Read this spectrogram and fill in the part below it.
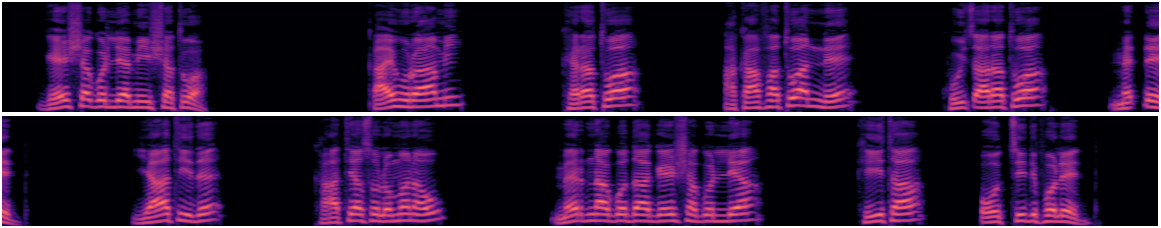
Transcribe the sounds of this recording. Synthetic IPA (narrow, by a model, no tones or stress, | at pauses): ɡe̞ːʃːɐɡɔlːɪjaːmiːʃːɐt̪ʊwa̰ː | kʼɐjhʊɾaːmɪ | kɛɾɐt̪ʊwaː | ɐkaːfɐt̪ʊwaːnːɛ | kʊjt͡sʼaːɾɐt̪ʊwaː | mɛɗːe̞ːd̪ːɐ | jaːt̪iːd̪ɛ | kaːt̪ɪjaːs̬ɔlɔmɐnɐw | mɛɾnaːɡɔd̪aːɡe̞ːʃːɐɡɔlːɪjaː | kiːt̪aː | o̞ːt͡sːiːd̪ɪpɔle̞ːd̪ːɐ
